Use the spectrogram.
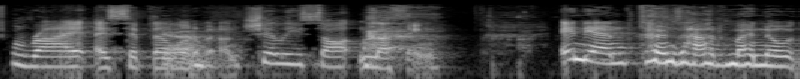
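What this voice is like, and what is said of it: Congested, blocked-nose voice. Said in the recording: “you can hear it from my voice, like my nose is just so blocked”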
